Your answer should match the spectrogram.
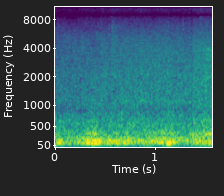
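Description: Thunder from an Australian storm rumbles low and steady, a continuous near rolling growl with a faint rain hiss over it and no voices.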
